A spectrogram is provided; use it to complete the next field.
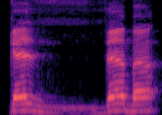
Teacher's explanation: کذب، دیکھیے زال پہ تشدید ہے، اس لیے ہم زال کو دو بار پڑھے، ایک بار کاف سے ملا لیے، ایک بار خود سے پڑھے۔ کذب، زال زبان کی نوک باہر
